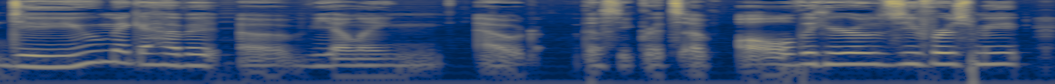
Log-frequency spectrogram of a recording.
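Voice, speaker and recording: Casting: woman as weary-sounding gruff male hero, creaky and dark, curt deadpan lines for an audiobook. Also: medium pitch, normal speed, dry recording, studio quality, natural voice. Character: gruff, annoyed, tall adult male hero.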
